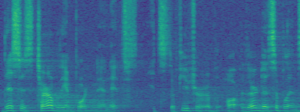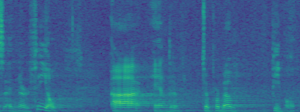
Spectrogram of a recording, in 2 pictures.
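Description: An older man speaking as a panelist in a measured, deliberate way with hesitations, on an auditorium stage. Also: medium pitch, fairly even intonation, vocal fry, a little mellow, slight background noise. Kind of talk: panel discussion. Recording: reverberant auditorium sound.

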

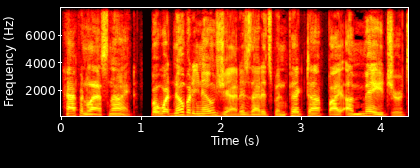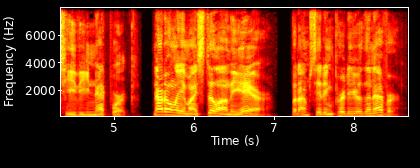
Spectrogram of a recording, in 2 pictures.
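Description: An animated, self-assured ghost hunter. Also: male voice, mid-range voice, a little fast, few pauses, dry recording, studio quality. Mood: smug, casual. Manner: matter-of-fact, explanatory, conversational. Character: self-assured, earnest male ghost hunter with pseudo-scientific theories. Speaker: voice actor in a mystery game. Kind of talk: acted video game dialogue.

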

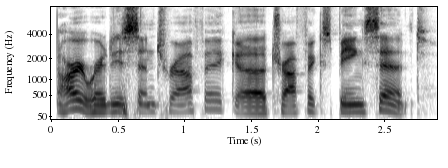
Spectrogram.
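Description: A man's voice: medium pitch, normal speed, no room sound, clean studio sound. A middle-aged man explaining radio procedures as a co-presenter on a video call. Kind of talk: explanatory talk.

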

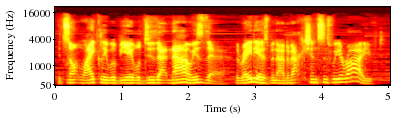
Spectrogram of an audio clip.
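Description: A man's voice: mid-range voice, fairly quick, bright, forceful tone, faint music behind. A man playing an insistent, loyal spaceship crewman in an audio drama, earnest and emphatic. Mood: urgent.

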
